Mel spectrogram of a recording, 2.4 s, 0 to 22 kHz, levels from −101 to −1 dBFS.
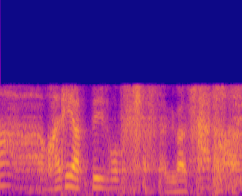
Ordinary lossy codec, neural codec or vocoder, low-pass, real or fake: none; codec, 16 kHz in and 24 kHz out, 0.6 kbps, FocalCodec, streaming, 4096 codes; 3.6 kHz; fake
